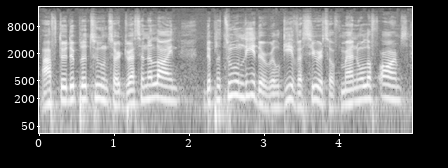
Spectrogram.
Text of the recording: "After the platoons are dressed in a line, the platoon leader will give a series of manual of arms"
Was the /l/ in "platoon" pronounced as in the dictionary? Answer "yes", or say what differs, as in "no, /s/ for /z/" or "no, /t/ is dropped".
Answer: yes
